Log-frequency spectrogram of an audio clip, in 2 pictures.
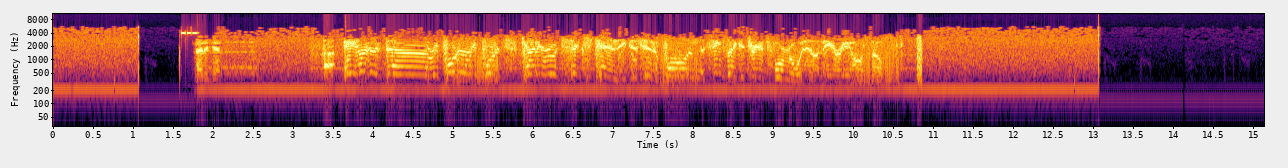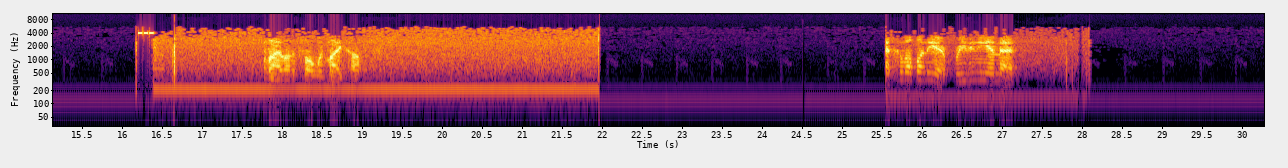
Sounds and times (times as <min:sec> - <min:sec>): Radio: 0:00.0 - 0:01.1, 0:01.7 - 0:13.2, 0:16.2 - 0:22.0, 0:25.5 - 0:28.2
Speech: 0:01.8 - 0:02.6, 0:03.3 - 0:10.6, 0:17.8 - 0:19.2, 0:25.6 - 0:27.3.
